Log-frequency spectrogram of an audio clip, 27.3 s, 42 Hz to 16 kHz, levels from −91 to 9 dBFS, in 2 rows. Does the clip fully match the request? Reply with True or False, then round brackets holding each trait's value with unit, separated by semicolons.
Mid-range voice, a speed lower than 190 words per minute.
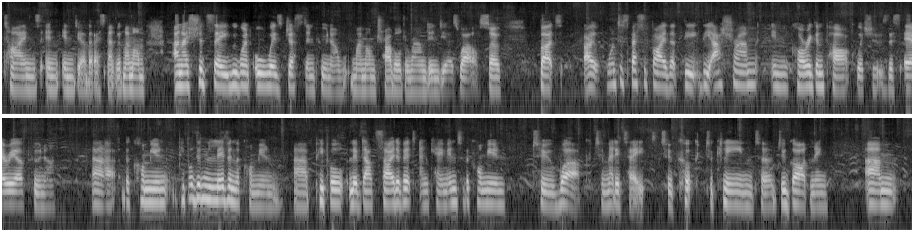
True (170 Hz; 170 wpm)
